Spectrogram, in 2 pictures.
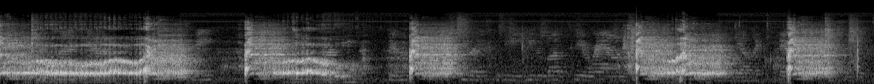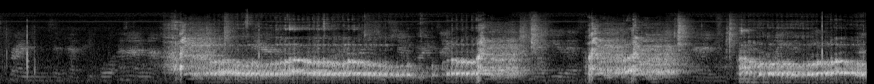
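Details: Thor, a 1-year-old French Bulldog scared of a plastic comforter bag, lets out repeated bursts of strained, whiny barks and yelps that rise and fall in pitch, with a person speaking between outbursts.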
